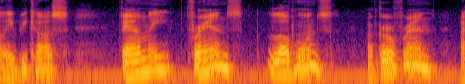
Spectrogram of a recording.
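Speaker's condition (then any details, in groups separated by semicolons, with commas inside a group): Multiple system atrophy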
